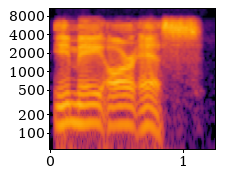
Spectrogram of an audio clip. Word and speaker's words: Meagher: Now, please explain to everyone who sees your name spelled Meagher why you pronounce it Mars. Well, the short answer is I don't know. And the long answer is I really have no idea. But it's just, I don't know, it's just an Irish name, and my family is very Irish, and it's just pronounced like that.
